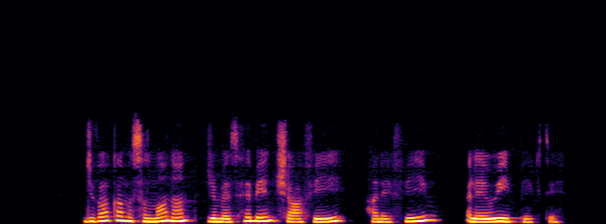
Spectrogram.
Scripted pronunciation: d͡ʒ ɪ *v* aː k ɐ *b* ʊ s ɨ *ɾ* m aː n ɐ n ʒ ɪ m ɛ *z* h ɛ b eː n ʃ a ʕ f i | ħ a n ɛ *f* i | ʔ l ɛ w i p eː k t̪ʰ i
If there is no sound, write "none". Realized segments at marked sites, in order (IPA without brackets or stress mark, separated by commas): v, m, l, z, f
